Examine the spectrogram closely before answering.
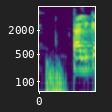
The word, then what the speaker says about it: phthalic: is called phthalic acid p is silent phthalic acid so just see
